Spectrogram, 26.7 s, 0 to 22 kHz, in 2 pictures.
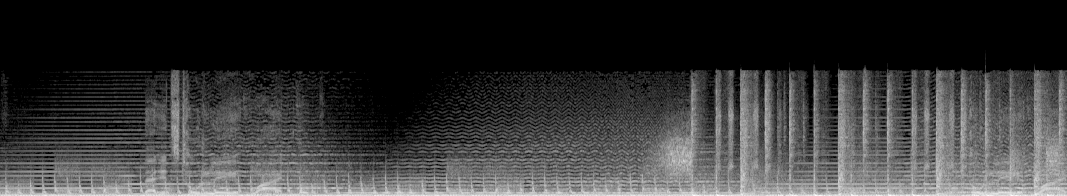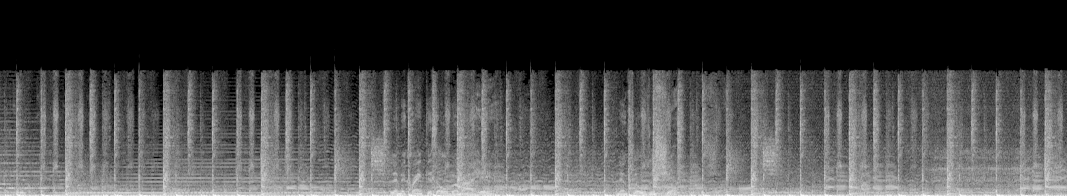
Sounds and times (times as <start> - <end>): Drum and bass: 0.0 - 26.6.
